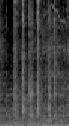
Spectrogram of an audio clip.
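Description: Rapid keystrokes on a computer keyboard while someone replies to an email: close, crisp clicks in an uneven run, with no voices.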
